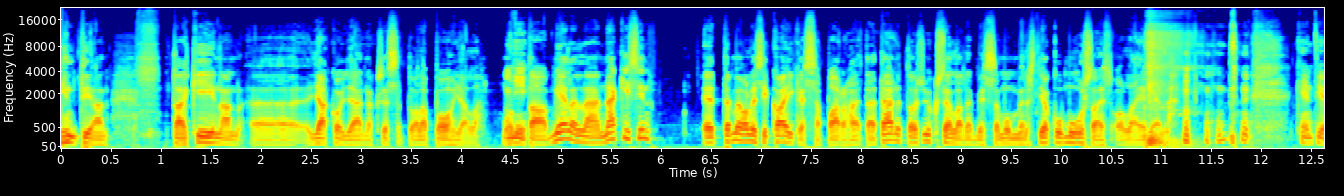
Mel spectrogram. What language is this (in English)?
Finnish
